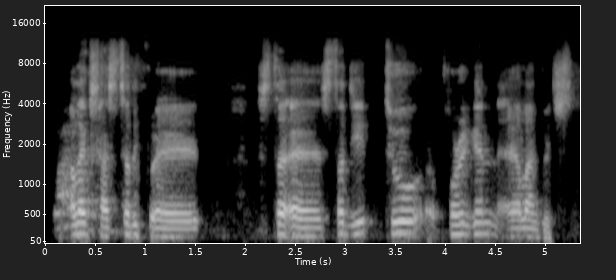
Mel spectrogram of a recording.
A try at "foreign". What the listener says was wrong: Two foreign. This G is silent. Two foreign languages.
